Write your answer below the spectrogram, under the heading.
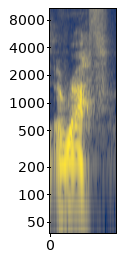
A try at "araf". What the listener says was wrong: Because we say F with the V, so Arav, Arav.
